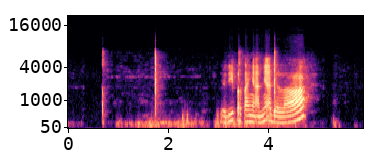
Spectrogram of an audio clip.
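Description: A young woman speaks through an online call, her voice rising into a drawn-out exclamation.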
